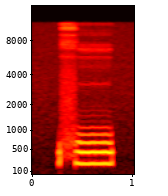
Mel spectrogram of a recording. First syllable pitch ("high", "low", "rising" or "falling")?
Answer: high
